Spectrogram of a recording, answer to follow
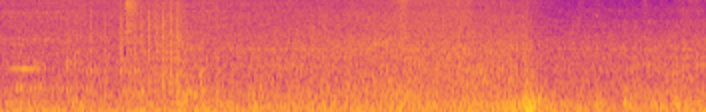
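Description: Wright StreetLite DF single-deck bus running at idle at a stop with its doors open, a steady low hum. A few sharp clicks come about one and two and a half seconds in, and a thump a little after three seconds.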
